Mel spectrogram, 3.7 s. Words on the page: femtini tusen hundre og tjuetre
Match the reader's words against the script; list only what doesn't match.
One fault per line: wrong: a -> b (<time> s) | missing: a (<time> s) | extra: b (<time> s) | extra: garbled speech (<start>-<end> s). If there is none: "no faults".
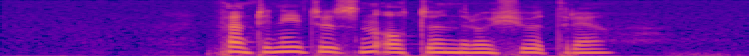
extra: åtte (2.0 s)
